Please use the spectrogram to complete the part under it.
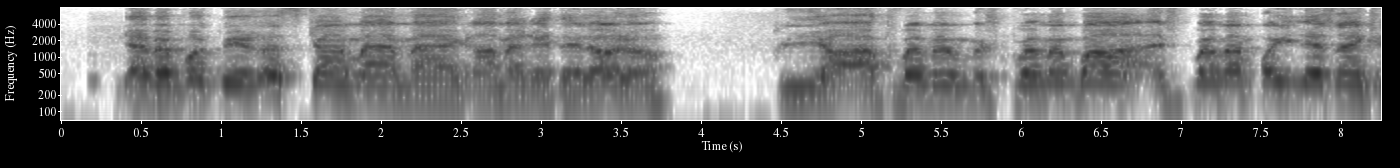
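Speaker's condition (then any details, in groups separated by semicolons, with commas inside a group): Neonatal cerebral palsy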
